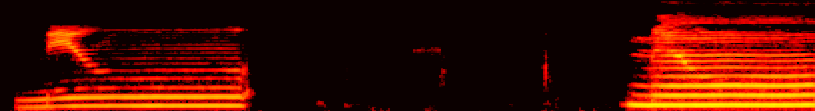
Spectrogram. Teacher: So we will do a light nasal sound for 2 seconds.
